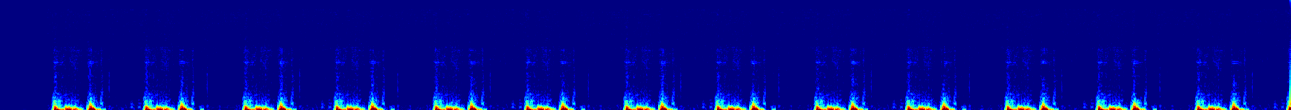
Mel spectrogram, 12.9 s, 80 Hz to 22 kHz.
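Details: Innocent systolic ejection murmur in a normal individual: a steady heart rhythm near 65 beats a minute with a soft, short murmur early in systole.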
